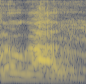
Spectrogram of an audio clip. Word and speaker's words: ahogado: No pronuncian la D. Ridículo. Ogado. Eso es mentira. Ridículo. Es ahogado. Lo pronuncio perfectamente bien.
